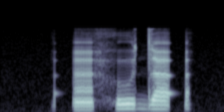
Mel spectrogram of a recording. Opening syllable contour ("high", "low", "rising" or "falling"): low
